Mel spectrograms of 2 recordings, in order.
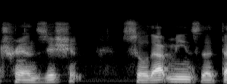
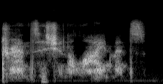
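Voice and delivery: whispered, quieter. Naming the lesson topic before stopping: whispering. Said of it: "I'll stop whispering".

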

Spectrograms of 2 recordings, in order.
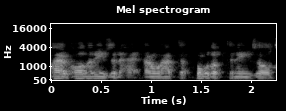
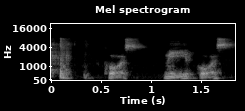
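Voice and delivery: ordinary talk, nothing marked

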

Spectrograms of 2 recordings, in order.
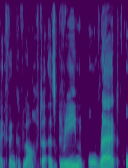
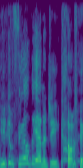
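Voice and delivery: talking through laughter, pitched up; 7 semitones higher, 4 dB louder than usual. Showing viewers a mood booster, the speaker talks while laughing. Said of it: "I've got to stop laughing now".

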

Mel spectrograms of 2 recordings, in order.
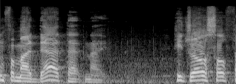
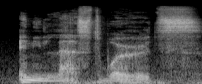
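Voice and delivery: very low, deep growl; 12 semitones lower, 4 dB quieter than usual. Narrator reads a voice from the dark driver's seat speaking to him, growling voice. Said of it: "It growled".

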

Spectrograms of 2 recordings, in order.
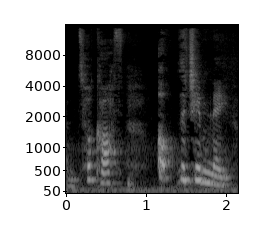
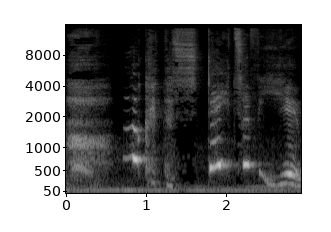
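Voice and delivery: breathless gasp, very high, very slow, drawn out. Mrs. Bear sees Baby Bear land on the carpet from the chimney, gasping. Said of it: "said [name]. / she gasped as she led him away to the bathroom".

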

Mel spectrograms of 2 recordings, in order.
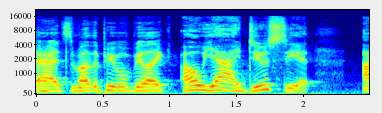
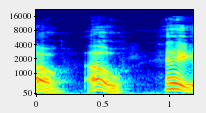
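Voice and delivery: put-on disappointed teenage boy voice. Retelling boys opening the door, imitating disappointed teenage boys. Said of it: "The amount of disappointment in their voice".

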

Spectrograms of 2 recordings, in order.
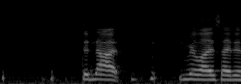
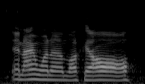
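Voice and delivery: usual speaking voice

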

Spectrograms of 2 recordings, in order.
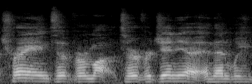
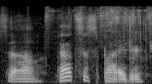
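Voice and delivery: normal talking voice

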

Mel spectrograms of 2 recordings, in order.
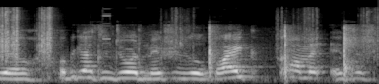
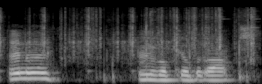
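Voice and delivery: normal talking voice

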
